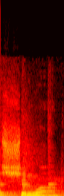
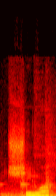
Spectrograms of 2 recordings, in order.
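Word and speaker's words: chinois: a Cambro container and this this is a shinoa so that's spelled c h i n o i s shinoa French word and this is like the most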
